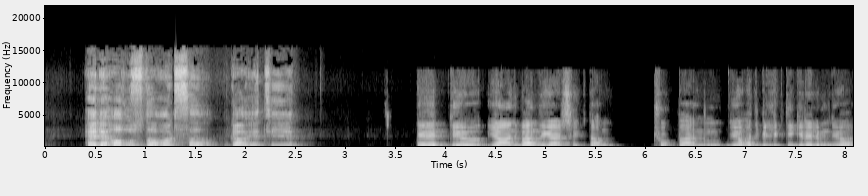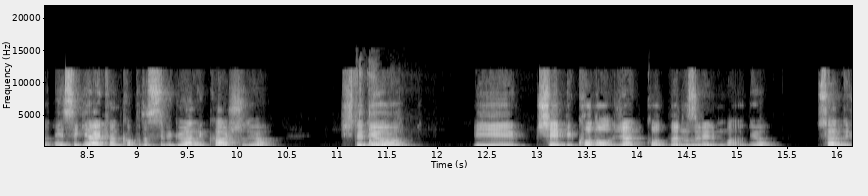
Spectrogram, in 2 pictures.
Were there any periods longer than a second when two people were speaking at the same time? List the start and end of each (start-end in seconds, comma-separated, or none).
none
